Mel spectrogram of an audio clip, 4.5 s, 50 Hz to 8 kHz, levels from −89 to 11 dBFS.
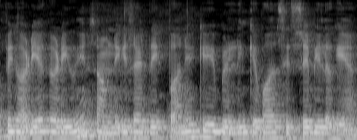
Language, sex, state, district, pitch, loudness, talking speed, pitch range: Hindi, male, Chandigarh, Chandigarh, 115 Hz, -14 LUFS, 255 wpm, 110-120 Hz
